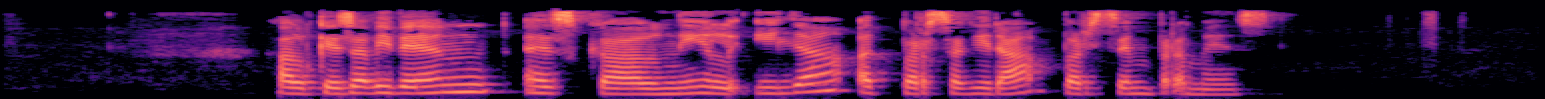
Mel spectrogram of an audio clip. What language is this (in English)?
Catalan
